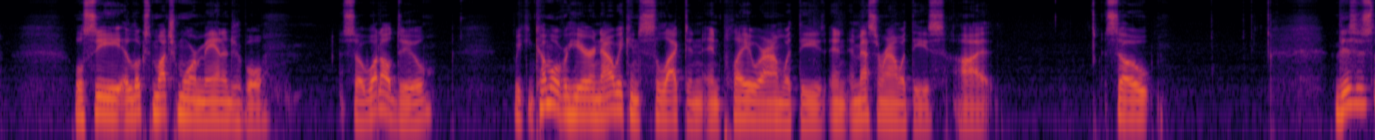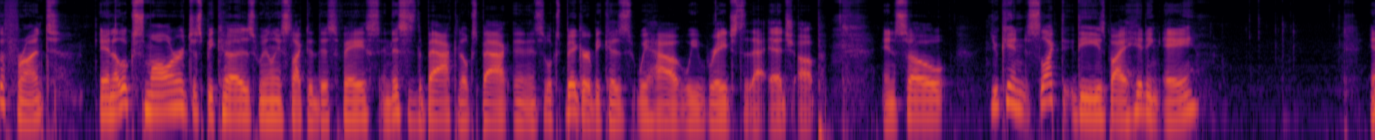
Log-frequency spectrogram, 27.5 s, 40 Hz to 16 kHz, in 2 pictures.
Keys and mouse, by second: 3.9-16.2 drag, 26.3-27.5 drag, 26.3 a.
